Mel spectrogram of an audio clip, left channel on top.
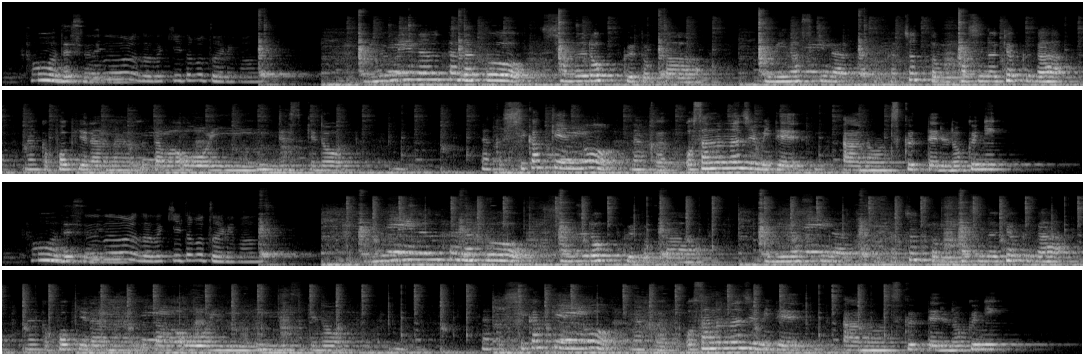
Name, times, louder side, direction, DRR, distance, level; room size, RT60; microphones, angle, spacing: voice 1, 0.3-1.1 3.6-7.0 7.6-10.6 11.0-14.2 15.6-20.7, left 1 dB, 35° left, 4 dB, 0.7 m, -21 dB
voice 2, 0.8-2.6 8.2-8.5 14.7-14.9, right 3 dB, 25° right, 10 dB, 0.3 m, -29 dB
sound 1, 2.6-2.7 3.6-4.1 4.6-4.7 5.6-5.8 6.6-6.7 7.6-7.7 8.6-8.7 9.6-9.8, left 1 dB, 80° left, 1.9 m, -27 dB
sound 2, 3.2-19.9, right 2 dB, 85° right, 0.7 m, -27 dB
11.5 x 4.0 x 2.3 m, 1.2 s
head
